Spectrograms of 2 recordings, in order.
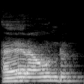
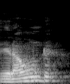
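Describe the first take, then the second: First: The word starts with an ae vowel. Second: The word starts with an e vowel.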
